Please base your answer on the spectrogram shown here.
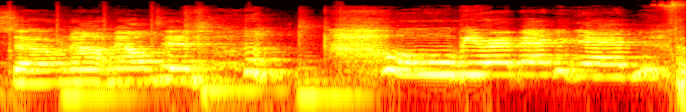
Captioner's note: laughing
